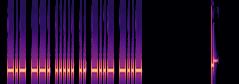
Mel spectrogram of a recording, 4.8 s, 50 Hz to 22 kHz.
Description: Morse code, heard as a keyed tone, about 30 wpm, 700 Hz. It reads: KG5IXX
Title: USA Call Signs - 6 Characters - 3x Character Spacing - 30wpm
